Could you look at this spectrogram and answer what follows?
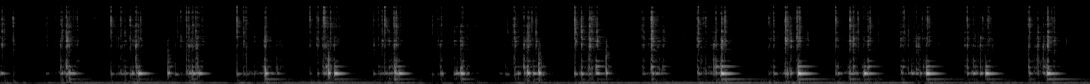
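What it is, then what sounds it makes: Aluminum drink can lid. Long nails tap and flick the metal pull tab and top rim of an opened, likely empty aluminum green tea can. The result is a quick, irregular run of sharp metallic clicks with a short ringing tone near 500 Hz, brief high scratchy edges, and a faint low hum underneath.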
